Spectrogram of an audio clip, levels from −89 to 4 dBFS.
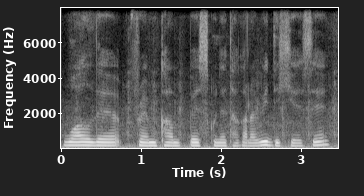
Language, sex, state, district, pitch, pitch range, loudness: Nagamese, female, Nagaland, Dimapur, 170 Hz, 165-185 Hz, -14 LUFS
